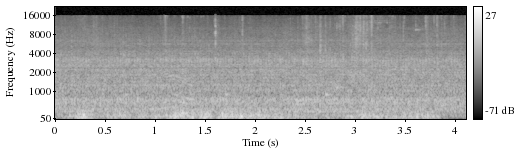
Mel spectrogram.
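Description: Steady low rumble of idling vehicle engines and street noise, with a few faint ticks.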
